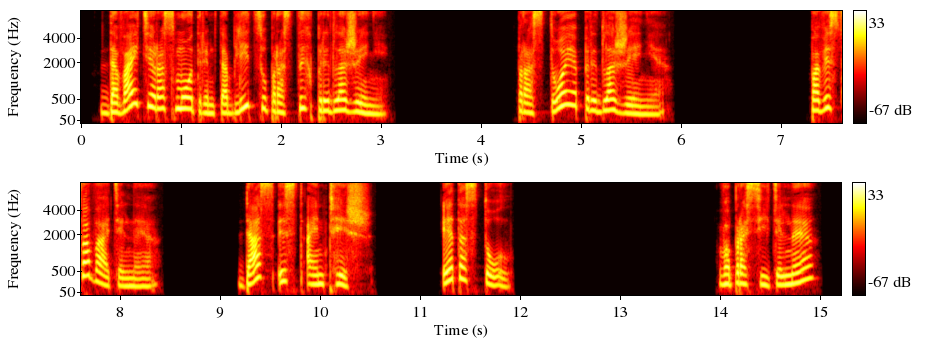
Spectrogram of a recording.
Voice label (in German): Russisch E Learning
